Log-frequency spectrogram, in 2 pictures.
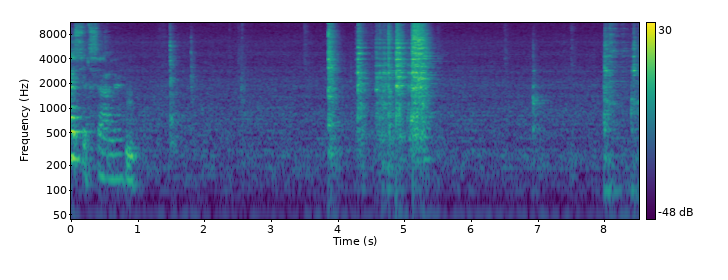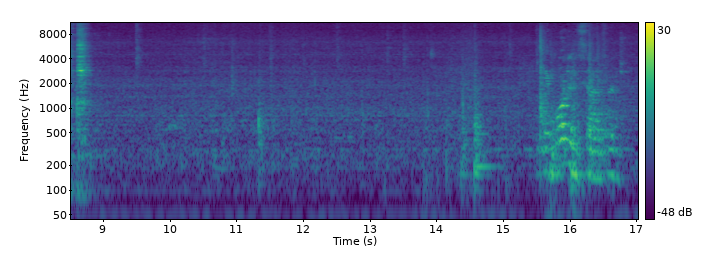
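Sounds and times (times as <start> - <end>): metal utensils clanking on pots: 3.9 - 5.6, 8.0 - 8.9.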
